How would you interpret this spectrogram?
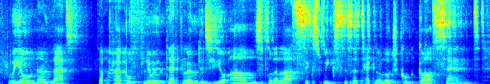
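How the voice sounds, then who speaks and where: A man's voice: medium pitch, darkish tone, close to an everyday voice. A man playing a pompous, self-important university chancellor giving a theatrical speech in a comic audio drama. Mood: grandiose. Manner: pompous, declamatory. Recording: echoey, distant mic, crowd, faint noise.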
